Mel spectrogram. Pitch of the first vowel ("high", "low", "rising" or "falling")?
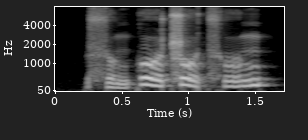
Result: low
